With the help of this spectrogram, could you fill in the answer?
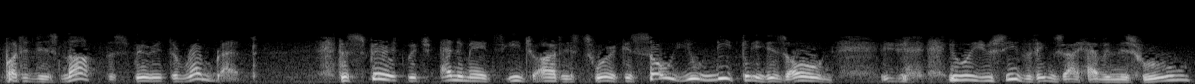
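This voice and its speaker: An actor playing a courteous, devout, scholarly male art appraiser in a radio drama, speaking formally and with measured care. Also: on the high side, big pitch swings, vocal fry, husky, full character voice. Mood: reverent, lofty. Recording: muffled vintage radio broadcast.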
